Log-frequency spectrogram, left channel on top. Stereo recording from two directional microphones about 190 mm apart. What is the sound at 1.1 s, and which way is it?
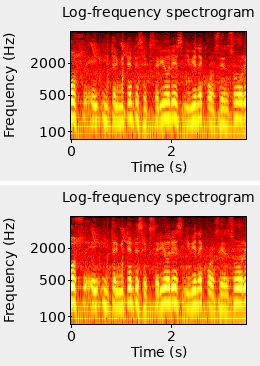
Speech, 15° right (ahead or behind).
